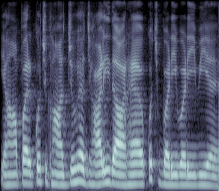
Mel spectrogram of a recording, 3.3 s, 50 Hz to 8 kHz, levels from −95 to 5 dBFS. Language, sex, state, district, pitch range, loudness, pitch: Hindi, female, Bihar, Gopalganj, 155-180 Hz, -18 LUFS, 160 Hz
